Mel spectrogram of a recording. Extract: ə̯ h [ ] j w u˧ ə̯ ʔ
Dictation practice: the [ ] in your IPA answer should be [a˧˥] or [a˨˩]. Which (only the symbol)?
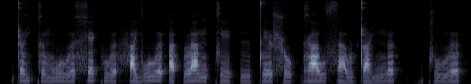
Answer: a˨˩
